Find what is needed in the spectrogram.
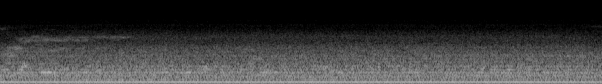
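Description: Pontiac Fiero engine idling steadily with the air conditioning switched on, a constant low hum. A faint hiss sounds for about the first second.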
